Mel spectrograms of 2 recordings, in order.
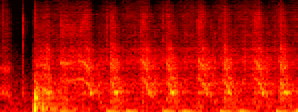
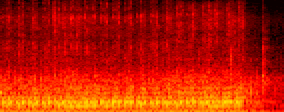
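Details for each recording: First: Japanese import motorcycle twin fresh from a shipping container, fuel drained for shipping: starter churns about two and a half beats a second, pauses, cranks again, never catches; crank no start, no fuel. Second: Motorcycle imported from Japan, first start on full choke, apparently missing its exhaust can. Even, steady mid-pitched engine note held smoothly before winding down; normal running.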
